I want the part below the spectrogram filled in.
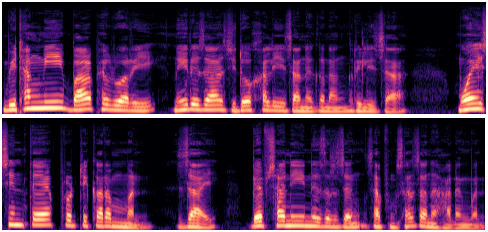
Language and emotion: Bodo, neutral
